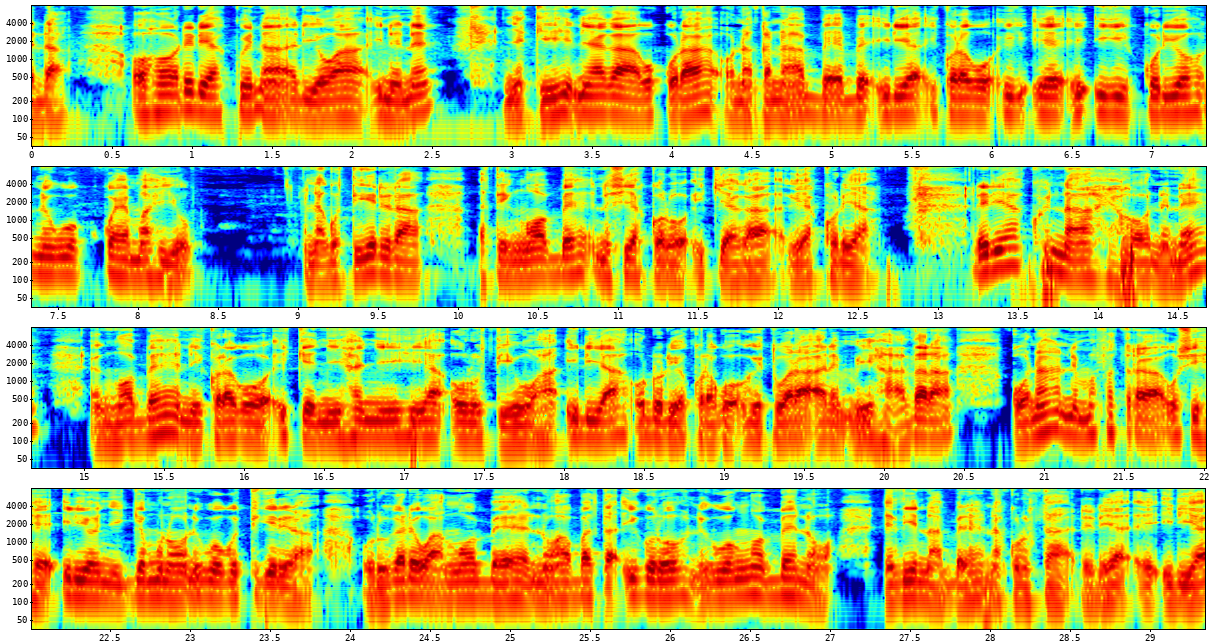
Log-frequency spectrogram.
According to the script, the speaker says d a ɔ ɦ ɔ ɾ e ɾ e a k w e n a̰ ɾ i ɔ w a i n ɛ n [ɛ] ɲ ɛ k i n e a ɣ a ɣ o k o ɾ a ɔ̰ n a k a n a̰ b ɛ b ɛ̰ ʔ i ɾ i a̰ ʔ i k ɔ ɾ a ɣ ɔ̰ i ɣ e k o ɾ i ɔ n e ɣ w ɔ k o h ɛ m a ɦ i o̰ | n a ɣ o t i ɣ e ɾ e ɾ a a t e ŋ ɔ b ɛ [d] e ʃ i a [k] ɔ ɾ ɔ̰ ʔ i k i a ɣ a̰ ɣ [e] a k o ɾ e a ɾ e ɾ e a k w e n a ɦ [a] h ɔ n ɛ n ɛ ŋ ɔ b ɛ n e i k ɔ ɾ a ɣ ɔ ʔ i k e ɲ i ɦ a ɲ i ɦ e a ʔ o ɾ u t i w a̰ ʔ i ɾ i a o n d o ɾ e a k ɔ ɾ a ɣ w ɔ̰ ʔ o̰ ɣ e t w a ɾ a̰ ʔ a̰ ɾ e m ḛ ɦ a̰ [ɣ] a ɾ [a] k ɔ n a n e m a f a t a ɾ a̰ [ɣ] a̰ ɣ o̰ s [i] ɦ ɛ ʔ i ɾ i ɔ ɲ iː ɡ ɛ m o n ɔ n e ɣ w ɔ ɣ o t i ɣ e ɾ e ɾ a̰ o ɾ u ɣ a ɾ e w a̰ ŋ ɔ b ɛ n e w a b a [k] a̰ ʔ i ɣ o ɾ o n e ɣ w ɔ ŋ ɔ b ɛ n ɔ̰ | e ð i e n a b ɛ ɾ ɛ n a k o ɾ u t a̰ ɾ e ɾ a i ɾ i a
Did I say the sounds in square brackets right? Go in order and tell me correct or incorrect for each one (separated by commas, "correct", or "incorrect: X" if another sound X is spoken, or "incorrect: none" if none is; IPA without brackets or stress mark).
correct, incorrect: n, correct, correct, incorrect: ɛ, incorrect: ð, correct, correct, correct, incorrect: t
